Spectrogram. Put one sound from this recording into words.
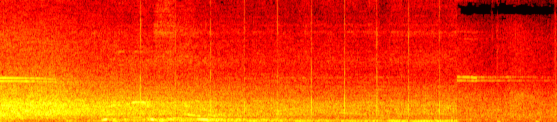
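Young men shout and cheer together nearby.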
